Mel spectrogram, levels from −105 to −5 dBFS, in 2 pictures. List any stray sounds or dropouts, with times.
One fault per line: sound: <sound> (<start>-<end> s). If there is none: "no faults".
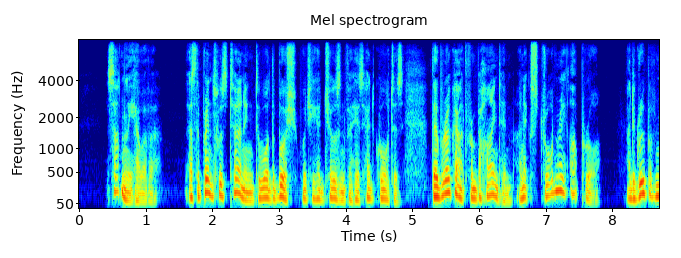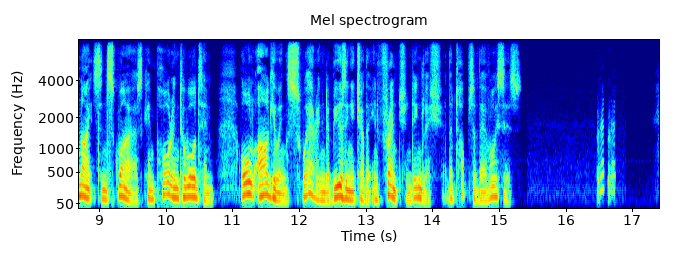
sound: laugh (16.5-16.8 s)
